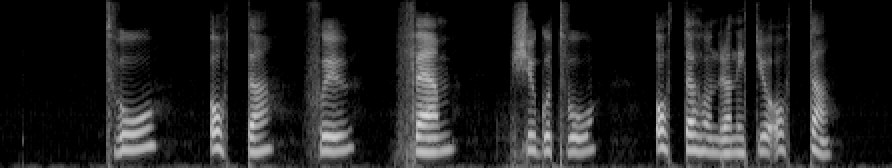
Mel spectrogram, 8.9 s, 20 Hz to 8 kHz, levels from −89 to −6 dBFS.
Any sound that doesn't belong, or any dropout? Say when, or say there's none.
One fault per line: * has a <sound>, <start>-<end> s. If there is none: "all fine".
all fine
